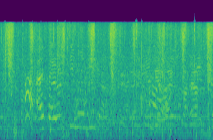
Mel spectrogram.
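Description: Footsteps on stone paving at a walking pace, about two steps a second, with indistinct chatter of passers-by.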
